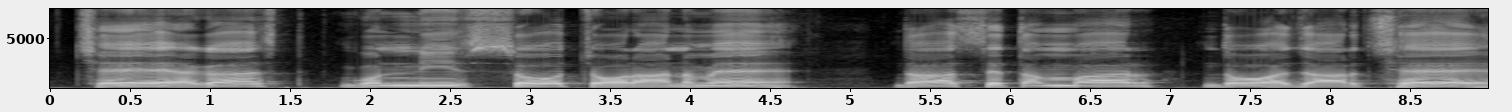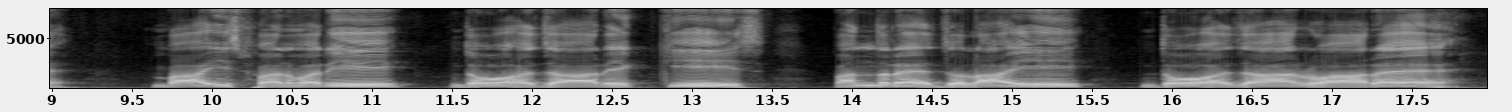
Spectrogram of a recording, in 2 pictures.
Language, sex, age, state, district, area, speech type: Hindi, male, 18-30, Rajasthan, Karauli, rural, spontaneous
